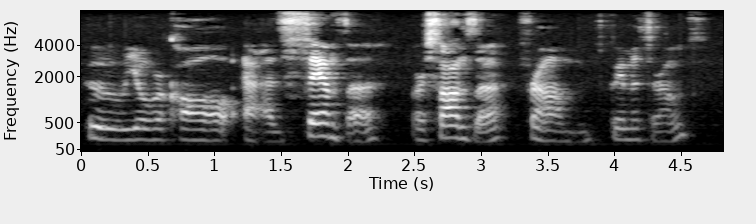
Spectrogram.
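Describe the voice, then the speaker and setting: On a roughly recorded solo podcast, a young woman reviews a film in a rambling way, full of fillers and false starts, and she laughs at herself whenever she slips up. Her voice is lowish and fairly bright, and she takes her time speaking.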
